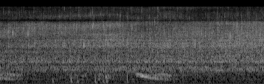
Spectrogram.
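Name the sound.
onions and tomatoes frying and being stirred in pan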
